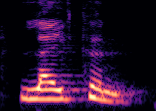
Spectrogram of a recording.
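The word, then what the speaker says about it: lichen: तो सबसे पहले तो लिटमस बनता किस चीज़ से है, लाइकन, this is the pronunciation of this word.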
